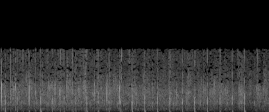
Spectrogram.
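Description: An audience applauds in a steady round of many overlapping claps, with sharp, dense bursts that keep up at an even level for several seconds and no voices heard.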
